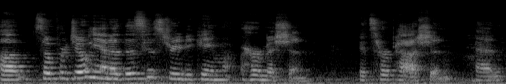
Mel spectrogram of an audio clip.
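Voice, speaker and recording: There is audible room echo and light background noise as a woman speaks at a moderate pace with ordinary pitch variation. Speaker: presenter. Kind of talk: formal introduction to an audience. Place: hall. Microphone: handheld.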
